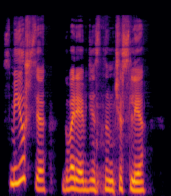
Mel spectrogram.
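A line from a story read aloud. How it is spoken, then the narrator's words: Snorting. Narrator (Russian): фыркнула Лидия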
